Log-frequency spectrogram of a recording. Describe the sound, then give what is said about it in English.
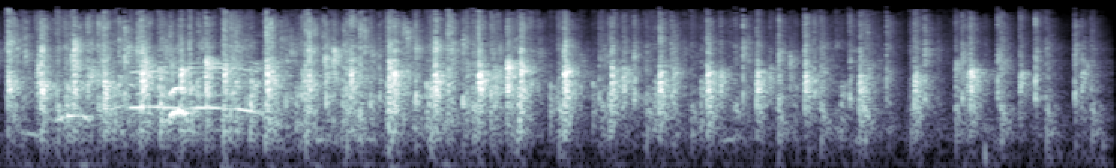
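An audience at a Bristol Con Fringe reading event claps to welcome an author to the stage, a steady patter of many hands that thins slightly toward the end. “can we have a very warm welcome, please, for Mr. Jo Lindsay Walton.”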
